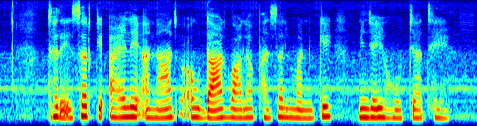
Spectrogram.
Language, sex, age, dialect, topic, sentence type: Chhattisgarhi, female, 18-24, Western/Budati/Khatahi, agriculture, statement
